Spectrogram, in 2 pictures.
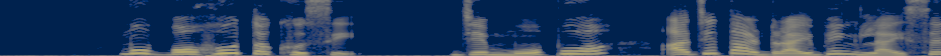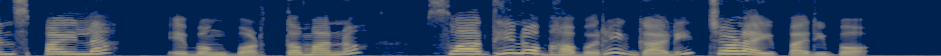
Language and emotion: Odia, happy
